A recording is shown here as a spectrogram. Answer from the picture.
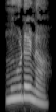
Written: ಮೊಟ್ಟನೆ

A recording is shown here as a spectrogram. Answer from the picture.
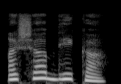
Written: ಅಶಾಬ್ಧಿಕ

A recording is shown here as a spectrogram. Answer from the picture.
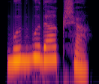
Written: ಬುದ್ಬುದಾಕ್ಷ

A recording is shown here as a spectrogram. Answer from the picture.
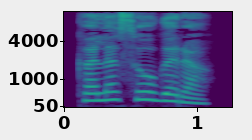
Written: ಕಲ್ಲುಸಕ್ಕರೆ

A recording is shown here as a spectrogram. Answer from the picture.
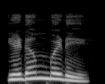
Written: ಎಡಂಬಡೆ

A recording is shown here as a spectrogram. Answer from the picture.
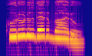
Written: ಕುರುಡುದರ್ಬಾರು

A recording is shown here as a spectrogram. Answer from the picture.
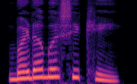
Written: ಬಡಬಶಿಖಿ

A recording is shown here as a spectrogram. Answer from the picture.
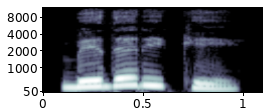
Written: ಭದ್ರಕ

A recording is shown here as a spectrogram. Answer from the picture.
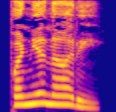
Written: ಪಣ್ಯನಾರಿ

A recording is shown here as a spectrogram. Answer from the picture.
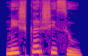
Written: ನಿಷ್ಕರ್ಷಿಸು

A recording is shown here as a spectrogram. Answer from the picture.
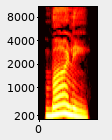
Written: ಬಳಿ

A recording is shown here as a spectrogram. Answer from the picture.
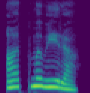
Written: ಆತ್ಮವೀರ

